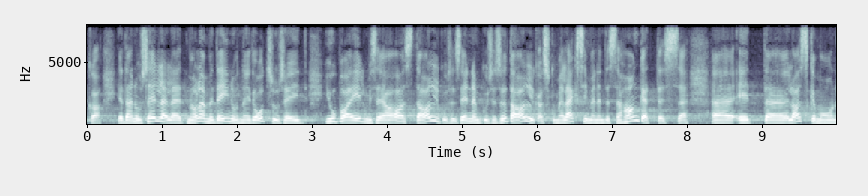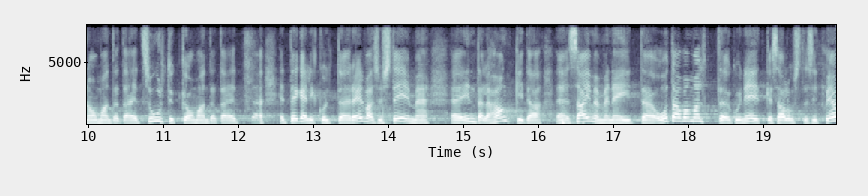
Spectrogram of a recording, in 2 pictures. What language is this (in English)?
Estonian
